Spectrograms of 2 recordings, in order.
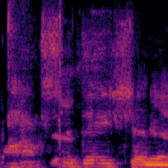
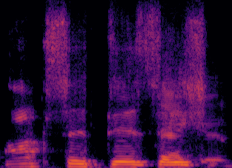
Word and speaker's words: oxidation: Oxidation, not oxidization. You're adding an extra syllable in there. So just say oxidation.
